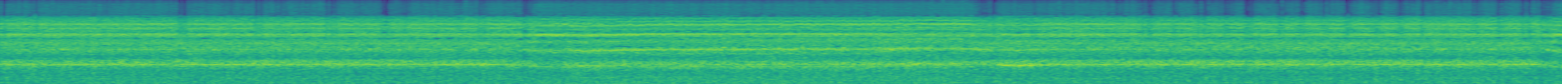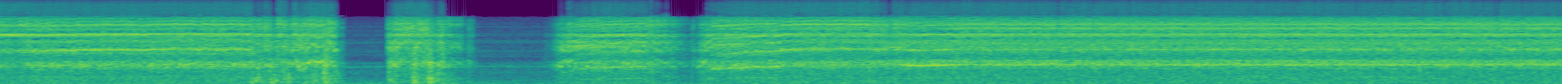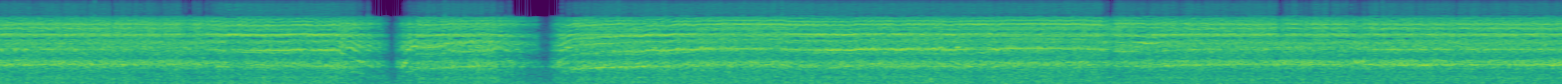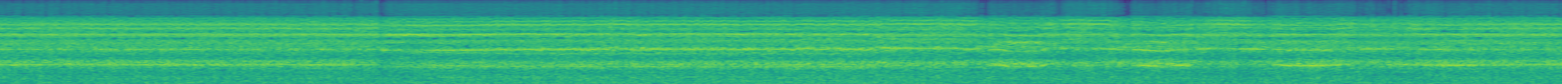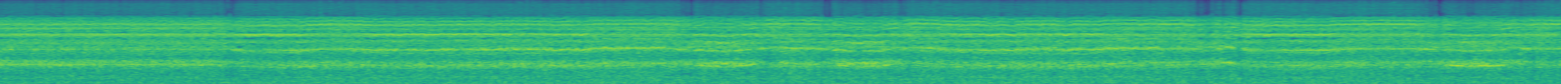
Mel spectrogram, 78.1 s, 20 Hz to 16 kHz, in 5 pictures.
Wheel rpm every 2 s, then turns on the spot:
230, 230, 220, 210, 230, 230, 230, 220, 210, 100, 90, 180, 230, 230, 230, 240, 220, 120, 160, 220, 220, 230, 230, 230, 230, 210, 210, 220, 230, 230, 230, 230, 220, 210, 230, 230, 220, 230, 230.
none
